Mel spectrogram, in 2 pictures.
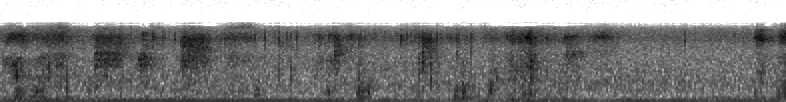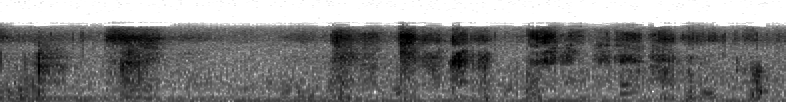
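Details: Jax the pug plays with his ball on a bed indoors, producing a string of short, breathy snorts and snuffles at irregular intervals over a low steady hum.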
